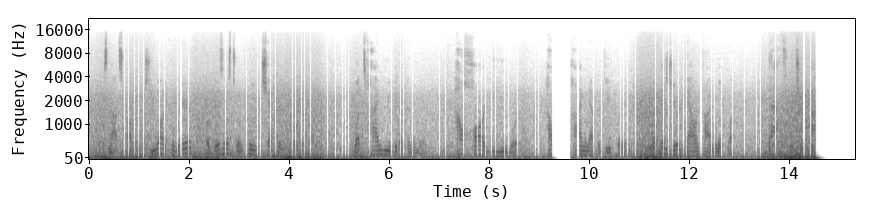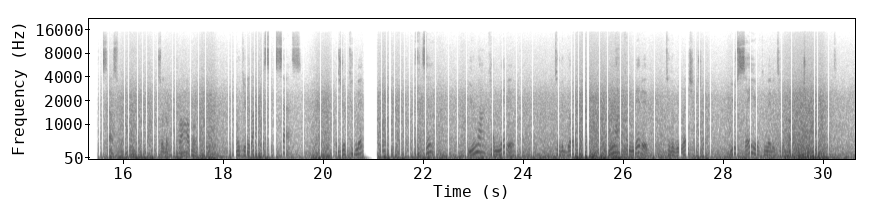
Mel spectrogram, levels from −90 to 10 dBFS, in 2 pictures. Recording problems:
wind noise on the microphone; heavy; 1 dB below the speech
choppy; very; 12% of the speech affected
audio cutting out; at 9.5 s, at 15 s for 1 s and at 21 s

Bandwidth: 15 kHz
